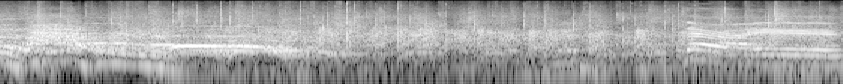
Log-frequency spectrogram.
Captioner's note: audience cheers; audience applauds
